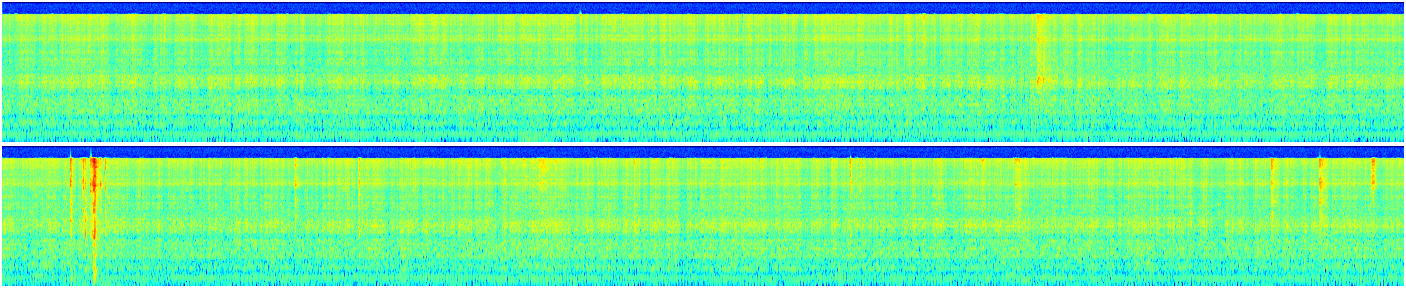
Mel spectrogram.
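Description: A steady low electrical or mechanical hum with one sharp click about halfway through.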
